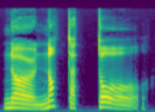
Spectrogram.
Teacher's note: His Italian accent emphasised the T sounds in this phrase, so it came out as, "No, not at all." I heard coffee cups, probably filled with a shot of espresso and a healthy dash of liquor, being picked up and placed down on our thick saucers.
